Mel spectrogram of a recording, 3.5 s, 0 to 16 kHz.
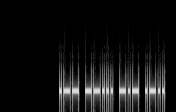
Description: Morse code, heard as a keyed tone, about 28 wpm, 700 Hz. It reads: W7KL
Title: USA Call Signs Repeated 2x 28wpm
